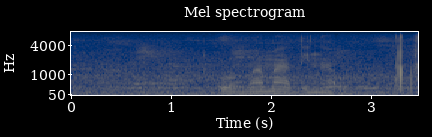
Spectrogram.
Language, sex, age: Venda, male, 26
